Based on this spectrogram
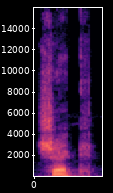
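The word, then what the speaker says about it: Czech: republic esse país aqui esse czz ch eu acho uma loucura porque nada soua do jeito que parece mas quem nasce lá nós chamamos de check E aí para facilitar vamos dizer que aqui ó é check republic tá para não confundir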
